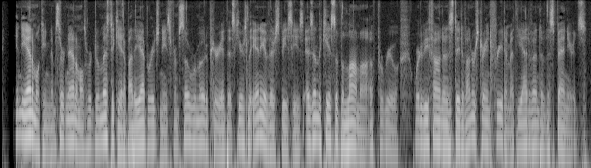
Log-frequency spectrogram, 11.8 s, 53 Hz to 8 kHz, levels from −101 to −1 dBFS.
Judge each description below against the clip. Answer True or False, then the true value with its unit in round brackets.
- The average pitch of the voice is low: True (100 Hz)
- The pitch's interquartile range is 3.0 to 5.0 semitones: True (3.4 semitones)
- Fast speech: True (240 wpm)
